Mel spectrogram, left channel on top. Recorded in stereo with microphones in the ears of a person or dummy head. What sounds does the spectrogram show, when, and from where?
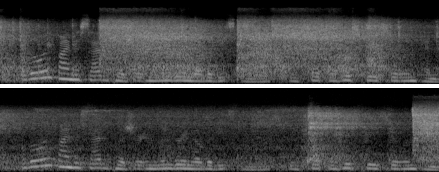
0.2 s a woman speaking: 25° left (ahead or behind), 0.6 m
